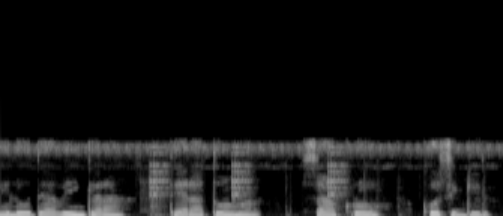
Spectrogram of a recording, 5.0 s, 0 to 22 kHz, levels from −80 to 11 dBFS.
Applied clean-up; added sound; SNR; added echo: none; Cutlery, silverware / Dishes, pots, and pans; 13 dB; none.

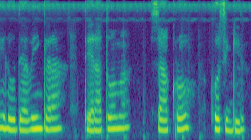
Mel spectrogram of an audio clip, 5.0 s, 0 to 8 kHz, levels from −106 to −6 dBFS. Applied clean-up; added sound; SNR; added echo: none; none; none; none.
